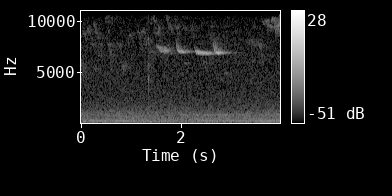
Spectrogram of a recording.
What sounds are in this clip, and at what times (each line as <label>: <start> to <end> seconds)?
unidentified bird chip note: 0 to 2 seconds
Brown Creeper call: 0 to 4 seconds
